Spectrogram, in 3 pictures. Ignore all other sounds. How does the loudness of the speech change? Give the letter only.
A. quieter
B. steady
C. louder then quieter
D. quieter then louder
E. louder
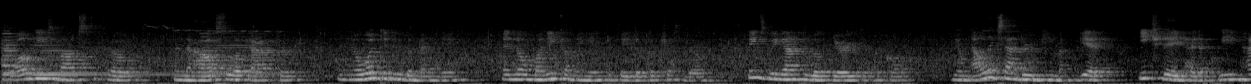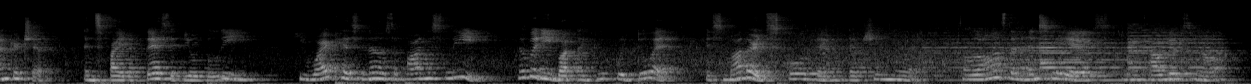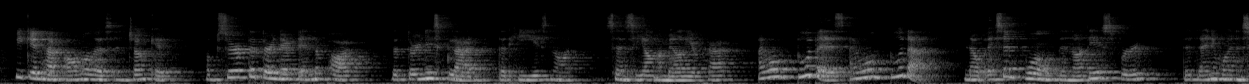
B.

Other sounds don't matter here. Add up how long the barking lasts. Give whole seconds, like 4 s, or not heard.
not heard.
